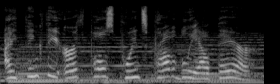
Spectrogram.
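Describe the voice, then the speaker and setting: Woman as a high-voiced, earnest young boy. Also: normal speed, loud music behind the voice, close to an everyday voice. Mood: earnest, wary. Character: gentle, earnest, timid young spirit boy.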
